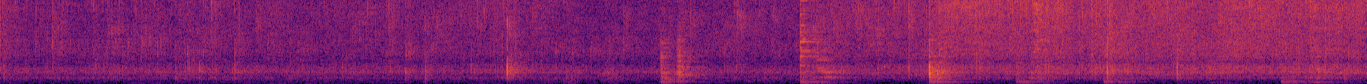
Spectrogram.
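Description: Chopped onions and green chillies sizzling in hot oil in a kadai, a steady hiss. A spoon scrapes and knocks against the pan several times as they are stirred, mostly in the second half.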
